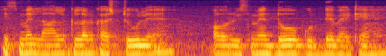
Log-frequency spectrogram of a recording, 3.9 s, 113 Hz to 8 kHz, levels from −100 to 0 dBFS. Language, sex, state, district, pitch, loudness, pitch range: Hindi, male, Uttar Pradesh, Saharanpur, 130 Hz, -16 LUFS, 125-135 Hz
